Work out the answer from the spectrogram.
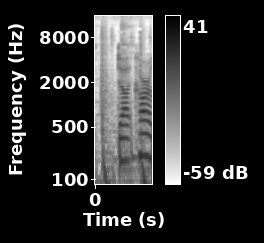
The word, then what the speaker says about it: Qatar: Qatar, about this sound listen, Car local vernacular pronunciation, officially the state of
